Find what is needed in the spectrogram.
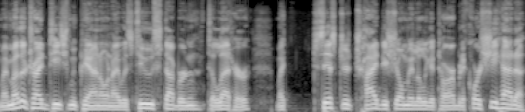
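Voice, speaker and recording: A man at a medium pitch with an American accent, at a very fast pace with ordinary pitch variation, in a dry, close sound with no echo and a very clean recording with a silent background. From western South Dakota. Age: 60s. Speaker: rancher and cowboy poet musician. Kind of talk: casual interview chat. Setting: studio.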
